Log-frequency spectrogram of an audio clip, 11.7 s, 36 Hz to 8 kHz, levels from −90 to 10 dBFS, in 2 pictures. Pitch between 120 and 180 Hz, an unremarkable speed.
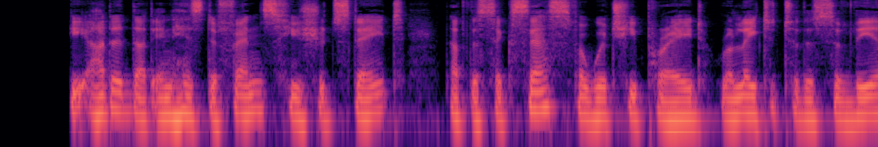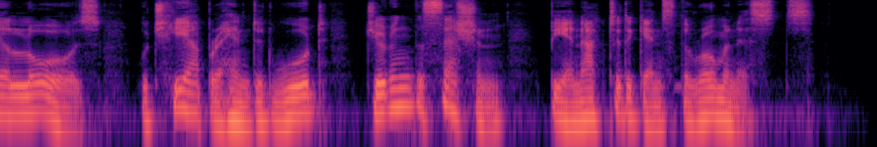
No: low, 105 Hz; average, 170 wpm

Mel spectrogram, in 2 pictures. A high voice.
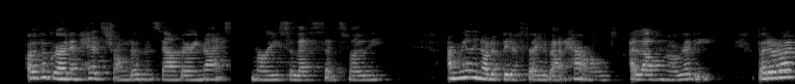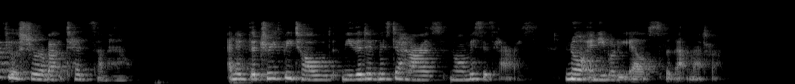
Yes: high, 230 Hz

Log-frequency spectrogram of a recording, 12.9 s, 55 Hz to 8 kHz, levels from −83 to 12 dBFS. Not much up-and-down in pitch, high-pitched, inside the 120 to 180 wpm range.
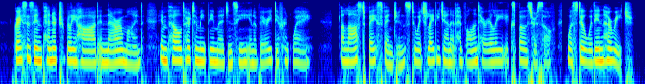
Yes: narrow, 1.9 semitones; high, 210 Hz; average, 160 wpm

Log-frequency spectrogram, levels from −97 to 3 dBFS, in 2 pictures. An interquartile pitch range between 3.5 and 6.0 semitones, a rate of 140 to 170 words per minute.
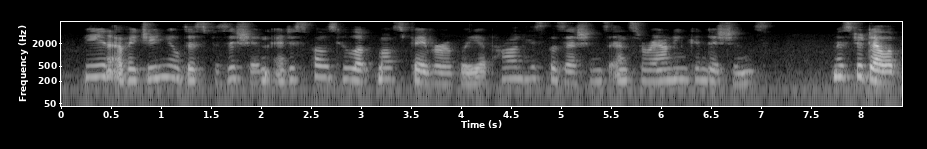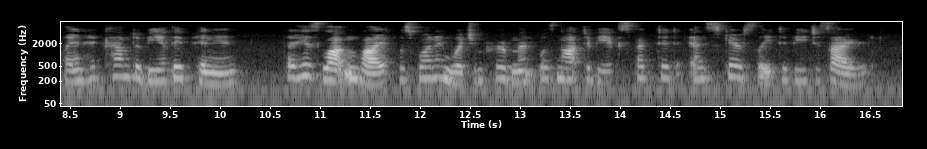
Yes: average, 4.6 semitones; average, 165 wpm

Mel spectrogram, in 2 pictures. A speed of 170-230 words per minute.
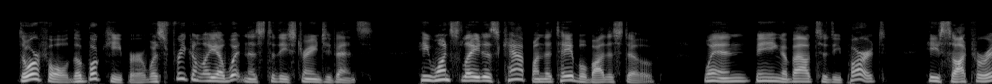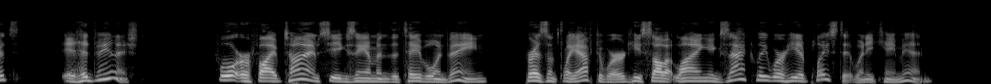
Yes: average, 185 wpm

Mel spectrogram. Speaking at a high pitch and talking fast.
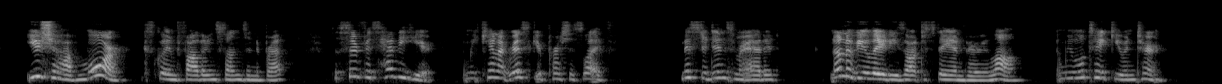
Yes: high, 235 Hz; fast, 210 wpm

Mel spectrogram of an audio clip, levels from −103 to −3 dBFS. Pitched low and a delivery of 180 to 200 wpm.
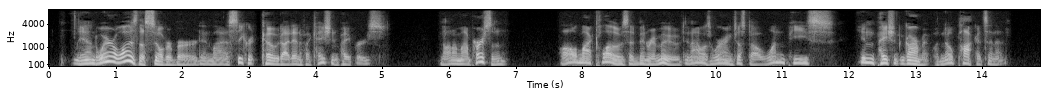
No: low, 120 Hz; average, 155 wpm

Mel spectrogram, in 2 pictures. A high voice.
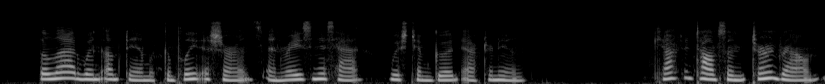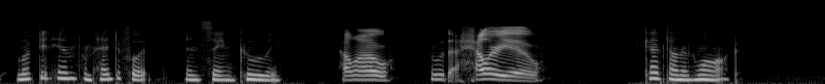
Yes: high, 220 Hz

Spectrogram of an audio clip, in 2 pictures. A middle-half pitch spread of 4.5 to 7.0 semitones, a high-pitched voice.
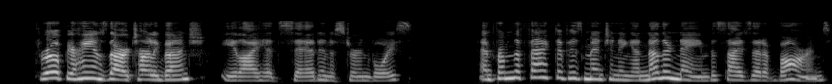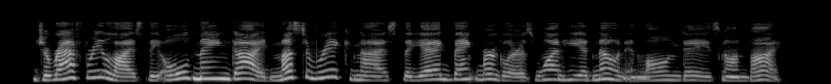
Yes: average, 5.0 semitones; high, 215 Hz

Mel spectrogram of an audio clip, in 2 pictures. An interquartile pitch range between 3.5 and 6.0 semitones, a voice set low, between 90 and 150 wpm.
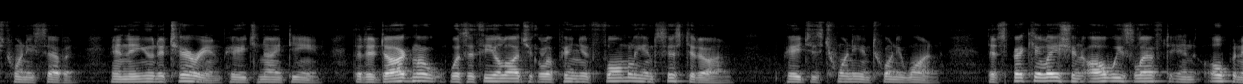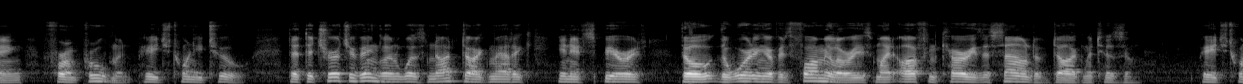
Yes: average, 4.1 semitones; low, 125 Hz; slow, 135 wpm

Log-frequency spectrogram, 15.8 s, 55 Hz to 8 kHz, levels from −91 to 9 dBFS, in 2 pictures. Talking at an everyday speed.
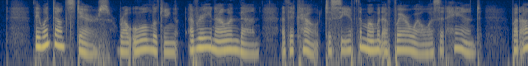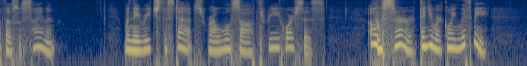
Yes: average, 165 wpm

